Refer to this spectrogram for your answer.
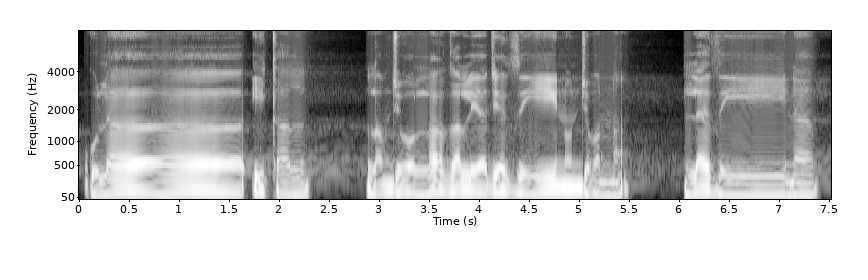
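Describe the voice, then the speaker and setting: A man teaching Quran reading, spelling out each word slowly and evenly, then reciting it in long drawn-out tones. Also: lowish voice, clear, resonant tone, long reverb tail. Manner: slow, even spelling drills, with drawn-out recitation.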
